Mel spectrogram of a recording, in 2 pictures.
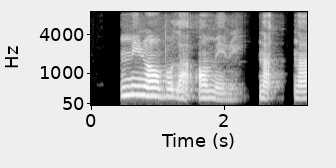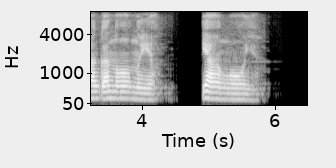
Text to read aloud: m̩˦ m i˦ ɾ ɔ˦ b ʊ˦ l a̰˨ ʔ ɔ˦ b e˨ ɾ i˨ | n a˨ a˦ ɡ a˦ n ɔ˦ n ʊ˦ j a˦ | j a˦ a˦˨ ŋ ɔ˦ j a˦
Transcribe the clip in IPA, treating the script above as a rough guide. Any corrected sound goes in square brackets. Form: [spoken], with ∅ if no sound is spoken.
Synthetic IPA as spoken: m̩˦ m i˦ ɾ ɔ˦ b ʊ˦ l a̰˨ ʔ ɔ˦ [m] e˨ ɾ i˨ | n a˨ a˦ ɡ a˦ n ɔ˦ n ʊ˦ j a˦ | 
